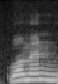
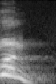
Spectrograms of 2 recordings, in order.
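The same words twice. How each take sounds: First: It is said in a gentle, caring tone. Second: It is said in a harsh, hostile tone.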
